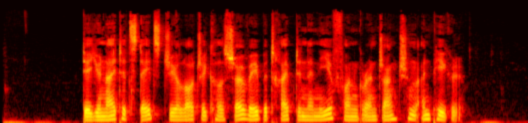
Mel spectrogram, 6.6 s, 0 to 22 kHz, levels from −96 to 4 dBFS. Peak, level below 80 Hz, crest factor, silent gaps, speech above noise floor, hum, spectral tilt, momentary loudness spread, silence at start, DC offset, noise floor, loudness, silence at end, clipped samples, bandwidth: -8 dBFS; -54 dBFS; 20 dB; none; 32 dB; none; -4 dB/octave; 6 LU; 0.05 s; under 0.1%; -59 dBFS; -27 LUFS; 0.45 s; under 0.1%; 16 kHz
